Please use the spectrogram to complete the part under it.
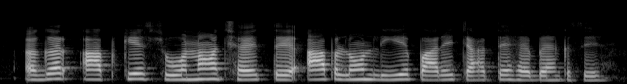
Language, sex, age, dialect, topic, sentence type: Maithili, female, 18-24, Angika, banking, question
